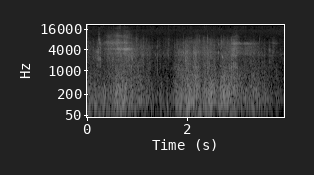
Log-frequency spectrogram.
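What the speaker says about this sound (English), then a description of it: "Still windy." Steady wind on the Appalachian Trail roars across the microphone, a dense low rumble swelling and easing in gusts, with no voices.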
